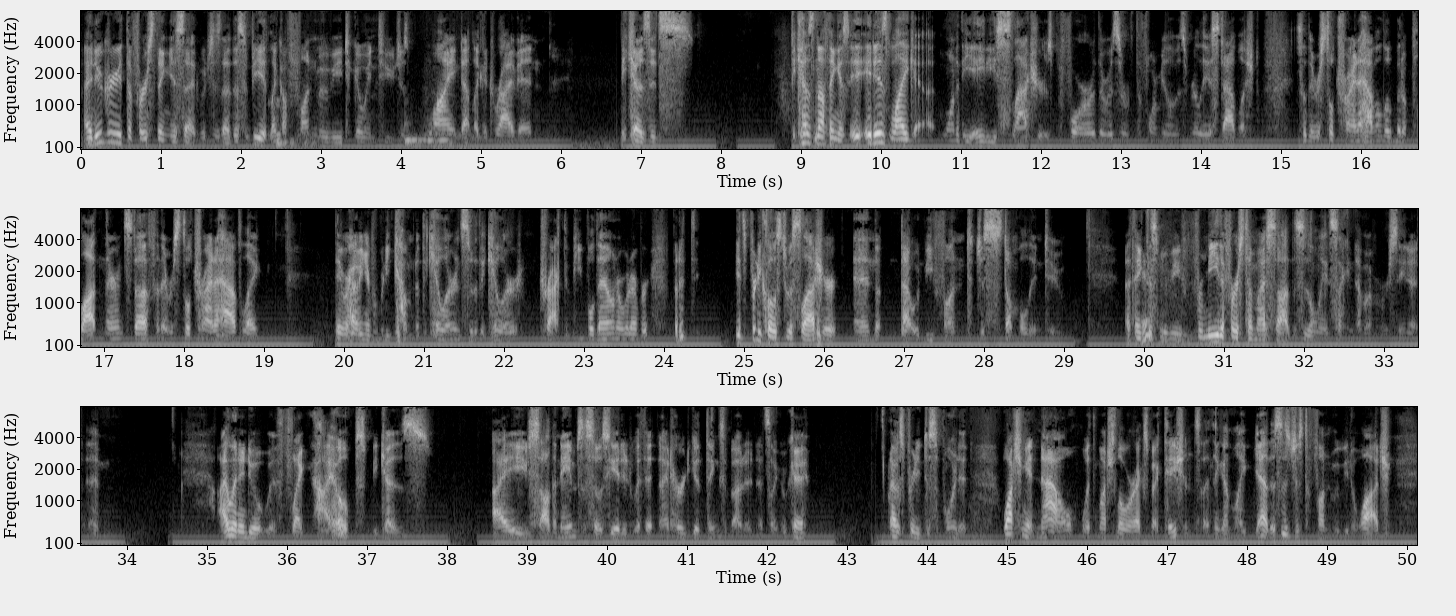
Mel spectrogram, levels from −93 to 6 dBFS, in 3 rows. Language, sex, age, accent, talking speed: English, male, 20-39, American, 215 wpm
